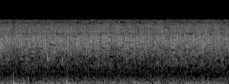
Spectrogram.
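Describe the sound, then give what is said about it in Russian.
A steady rush of water pours from a tap in an apartment building in Saransk, capital of Mordovia, opened in advance so the water warms up before a shower or bath. A constant bright hiss with no breaks, fairly loud, with no voices. “Для того, чтобы принять душ или искупаться в ванной, жителям многих многоквартирных домов столицы Мордовии приходится загодя открывать кран.”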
